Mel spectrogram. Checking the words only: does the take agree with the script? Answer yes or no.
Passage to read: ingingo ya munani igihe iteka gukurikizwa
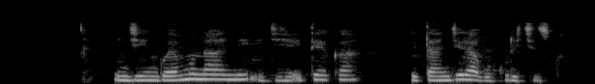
no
